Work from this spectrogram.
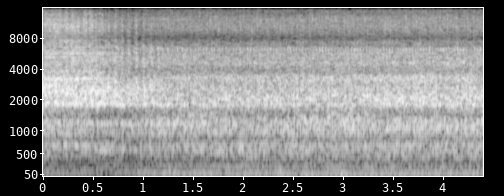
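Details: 2009 Toyota Sienna recorded from under the van with light throttle: steady rough drone and low hum under hiss, louder with gas, from the flexplate or transmission area; flexplate thought okay, cause not found.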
